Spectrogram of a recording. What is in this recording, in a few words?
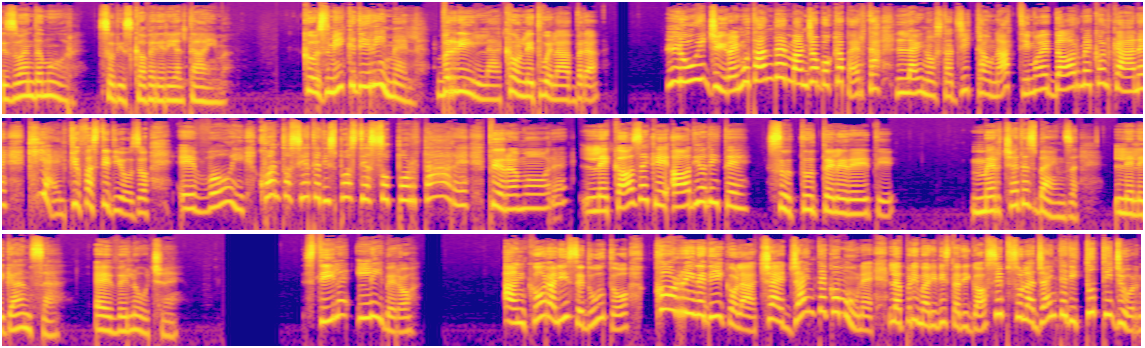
spot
